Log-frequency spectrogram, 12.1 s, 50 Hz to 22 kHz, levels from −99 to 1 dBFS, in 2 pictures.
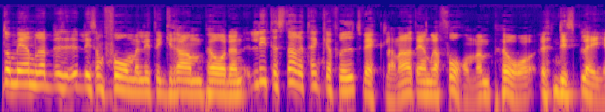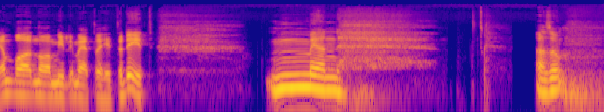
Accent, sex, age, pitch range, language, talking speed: native, male, 30-49, 130-190 Hz, Swedish, 130 wpm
